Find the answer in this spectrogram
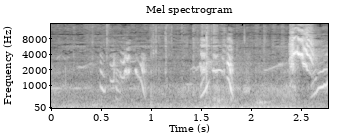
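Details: Rose-ringed parakeets feeding in Coimbatore: harsh, grating screeches in short bursts, each with broad rasping harmonics and quick falling sweeps, coming in three clusters over a faint background.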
